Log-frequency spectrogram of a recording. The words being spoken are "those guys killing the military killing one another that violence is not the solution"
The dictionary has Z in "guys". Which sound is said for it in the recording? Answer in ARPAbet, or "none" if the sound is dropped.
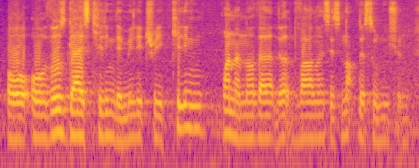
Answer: S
